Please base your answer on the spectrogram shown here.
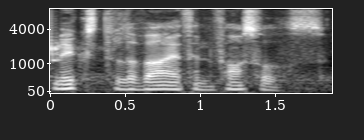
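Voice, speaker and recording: This time the man speaks low and slowly, keeping his tone steady and slightly mellow. He reads game lore entries from a script, styled like nature documentary narration, and the background is clearly noisy.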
